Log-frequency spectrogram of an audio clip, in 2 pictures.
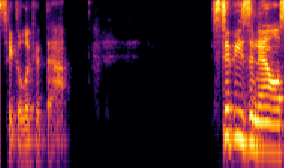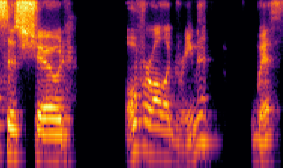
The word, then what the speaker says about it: STPI: Technology policy Institute stpi or as we as we pronounce because we like to pronounce acronyms stippy looking for agreement with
